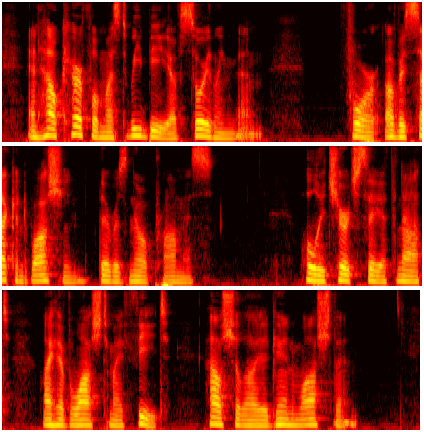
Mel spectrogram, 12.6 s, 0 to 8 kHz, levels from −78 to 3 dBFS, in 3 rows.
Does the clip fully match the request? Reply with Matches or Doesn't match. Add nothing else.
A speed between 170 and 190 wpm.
Doesn't match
